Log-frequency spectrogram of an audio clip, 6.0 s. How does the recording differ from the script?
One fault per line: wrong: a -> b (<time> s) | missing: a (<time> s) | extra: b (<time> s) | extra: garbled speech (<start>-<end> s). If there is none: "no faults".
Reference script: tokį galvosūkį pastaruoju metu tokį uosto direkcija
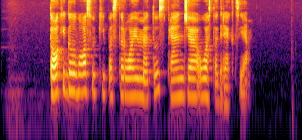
wrong: tokį -> sprendžia (3.2 s)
